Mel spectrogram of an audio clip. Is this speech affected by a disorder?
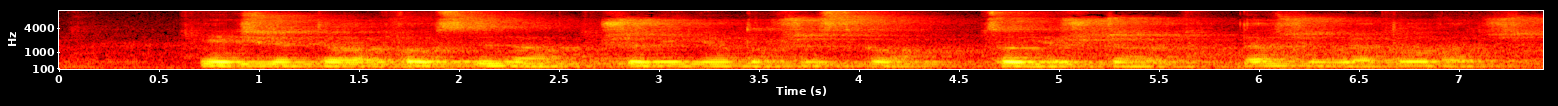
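No.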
